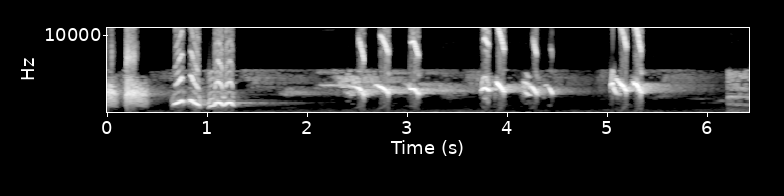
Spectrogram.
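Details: White-rumped shama song lure for a silent caged bird: a buzzy burst and double looping whistles, then clear paired high whistled notes spaced about a second apart over a faint steady tone.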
